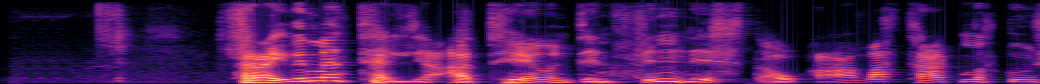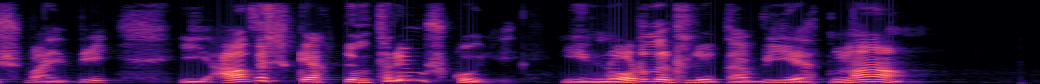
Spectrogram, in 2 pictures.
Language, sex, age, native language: Icelandic, male, 40-49, Icelandic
